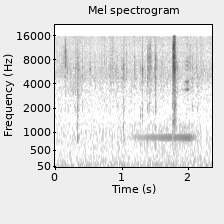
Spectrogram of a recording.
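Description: Near silence with a few faint clicks of hands handling a tinplate toy helicopter while feeling underneath for its switch, and a sharper click near the end. A faint steady high tone runs through the last second. The battery-operated toy does not start.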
